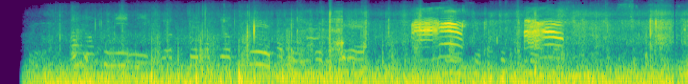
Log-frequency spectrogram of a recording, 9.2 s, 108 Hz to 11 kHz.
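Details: Gray hachiware (bicolour) stray cat on a bench beside a pond, filmed with a GoPro HERO8: two or three bright, wavering meows in close succession near the middle, over a steady low outdoor rumble, with human speech and soft clicks earlier.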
